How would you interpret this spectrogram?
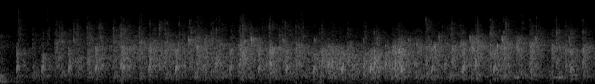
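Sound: audience applause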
